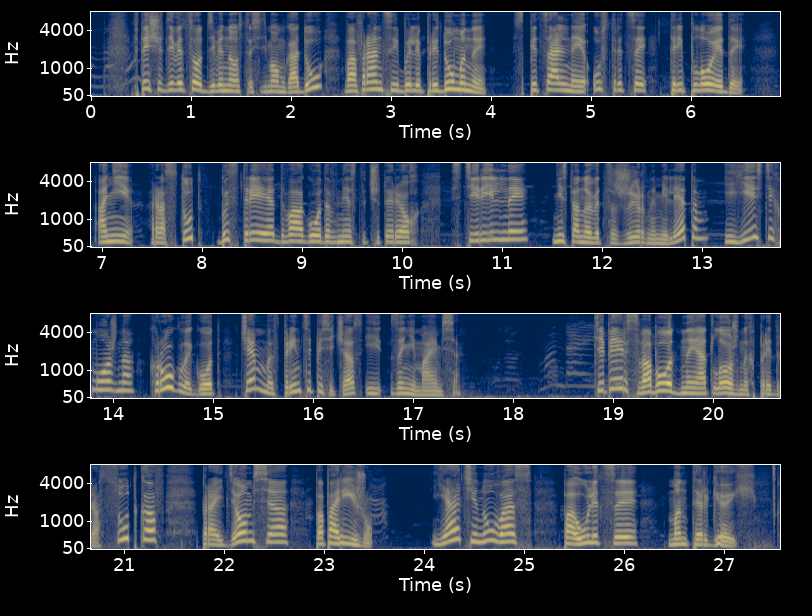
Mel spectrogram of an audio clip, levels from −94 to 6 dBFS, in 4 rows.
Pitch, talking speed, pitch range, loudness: 220 Hz, 105 wpm, 185-275 Hz, -22 LUFS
